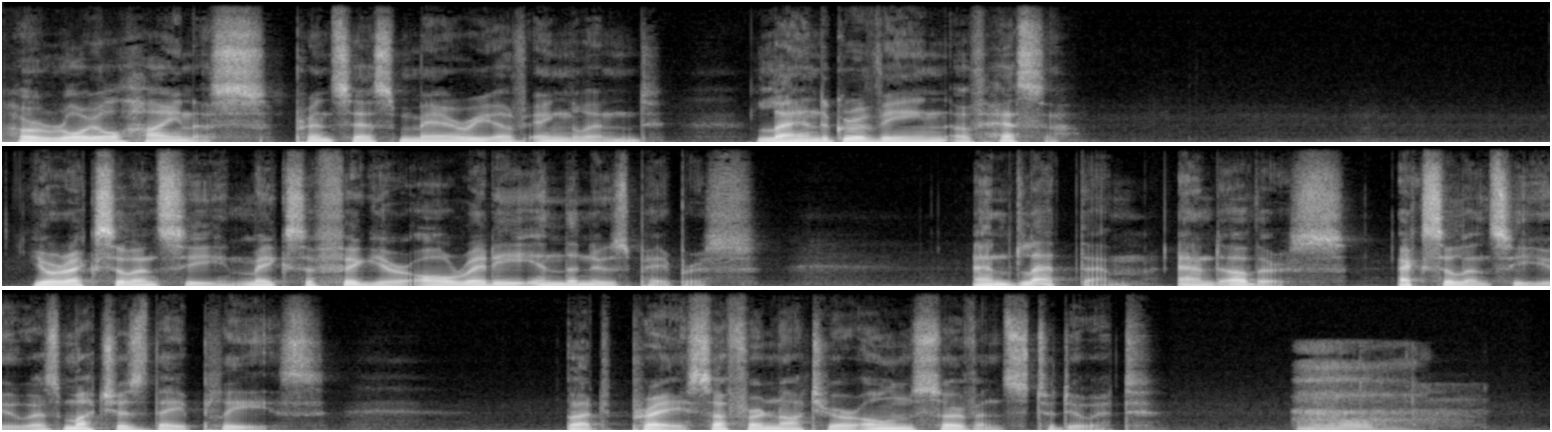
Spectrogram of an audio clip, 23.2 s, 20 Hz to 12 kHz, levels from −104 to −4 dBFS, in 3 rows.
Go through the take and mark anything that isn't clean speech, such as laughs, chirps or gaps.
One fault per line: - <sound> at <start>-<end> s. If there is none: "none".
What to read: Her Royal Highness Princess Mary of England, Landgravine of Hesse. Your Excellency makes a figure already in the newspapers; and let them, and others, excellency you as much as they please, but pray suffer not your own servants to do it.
- sigh at 21.9-22.9 s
